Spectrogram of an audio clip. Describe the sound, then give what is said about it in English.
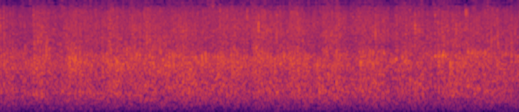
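Steady audience applause at a live music show honoring veterans and their families, a dense, uniform rush of many hands clapping that holds at an even level throughout. “So give yourselves a big hand.”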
